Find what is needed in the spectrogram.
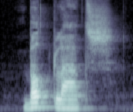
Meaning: a settlement with a spa or bathing resort
- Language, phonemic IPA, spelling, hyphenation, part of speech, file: Dutch, /ˈbɑt.plaːts/, badplaats, bad‧plaats, noun, Nl-badplaats.ogg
